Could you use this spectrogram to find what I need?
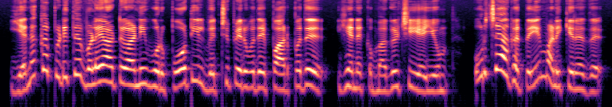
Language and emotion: Tamil, happy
